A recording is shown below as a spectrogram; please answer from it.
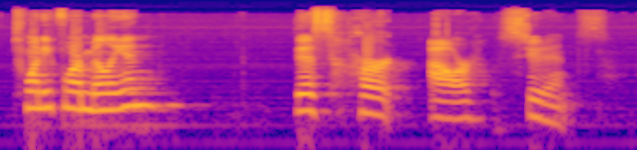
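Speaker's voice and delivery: very emotional, voice barely holding together. Speaking in a meeting about school closures hurting students: very emotional. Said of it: "Sorry, very emotional".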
